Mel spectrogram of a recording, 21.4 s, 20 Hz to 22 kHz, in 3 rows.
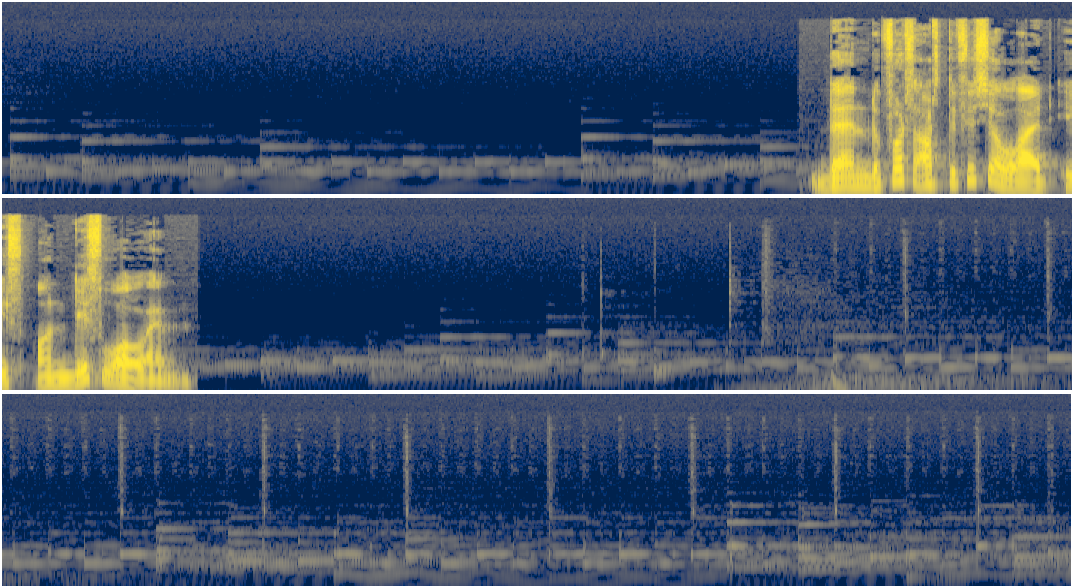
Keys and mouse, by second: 0.3 KP_7, 3.9 shift+a, 8.3 KP_3, 10.6 g, 12.1 middle drag, 13.0 g, 14.4 r, 16.8 g, 17.8 r, 18.7 click, 18.9 middle click, 19.0 click, 19.1 middle click, 19.5 g, 21.1 KP_1.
